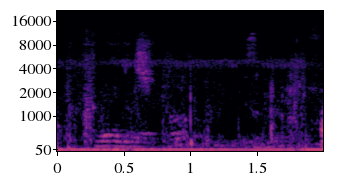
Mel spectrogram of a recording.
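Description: Faint voices of people talking in the background, quieter than the close speech around it.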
